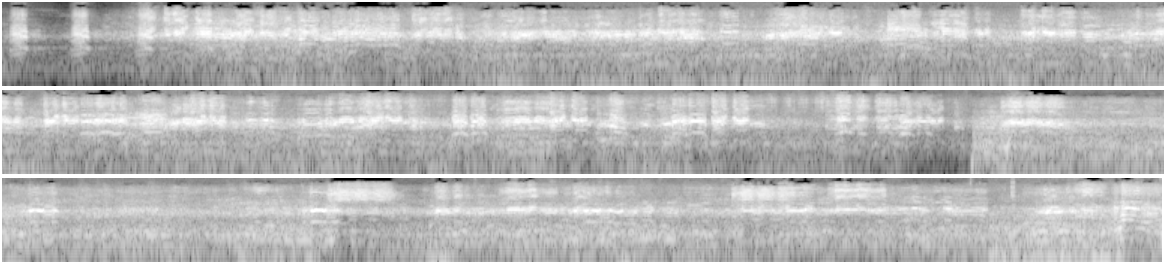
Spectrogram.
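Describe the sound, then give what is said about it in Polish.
A large mixed flock of migrating barnacle and bean geese gathering before departure calls together in a continuous, noisy chorus of overlapping honks and yelps, loud and steady throughout with no pauses. “rozwrzeszczały nam się teraz wspólnie i zbożowa, i bernikla, ale wszystkie te nasze gęsi gdzieś tutaj tak wędrują i przelatują, bo przecież obserwowaliśmy je na przelotach.”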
